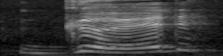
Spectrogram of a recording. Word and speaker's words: good: However, then there's a similar spelled word, good, which is pronounced good, not good, good.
